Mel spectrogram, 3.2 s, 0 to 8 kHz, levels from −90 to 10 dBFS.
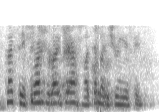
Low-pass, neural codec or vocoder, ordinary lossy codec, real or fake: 7.2 kHz; codec, 16 kHz, 2 kbps, FreqCodec, larger model; AAC, 16 kbps; fake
